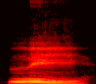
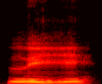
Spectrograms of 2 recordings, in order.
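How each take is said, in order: First: The pitch falls and stays low. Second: The pitch falls, then rises again. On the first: "I'll say each one as a fourth tone" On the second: "and then I'll say it as a double fourth tone"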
